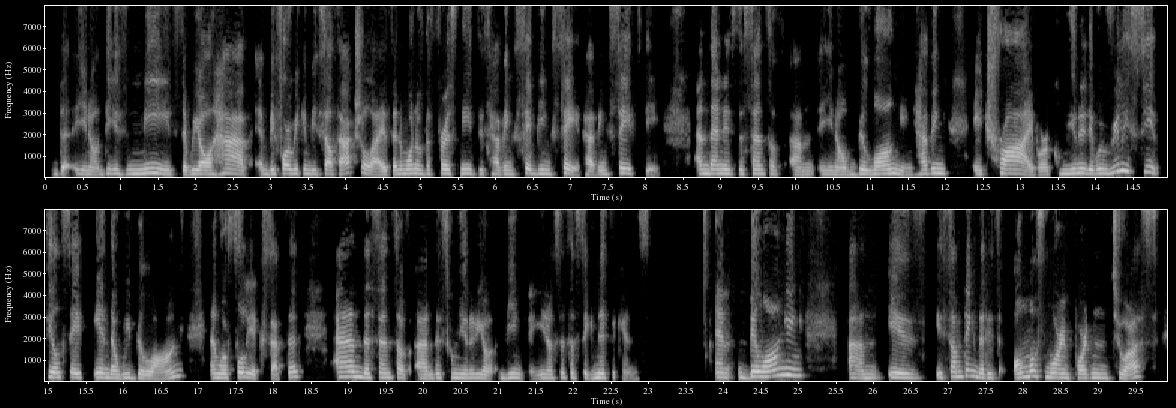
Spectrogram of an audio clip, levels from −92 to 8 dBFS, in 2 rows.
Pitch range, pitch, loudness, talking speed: 175-210 Hz, 190 Hz, -23 LUFS, 170 wpm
